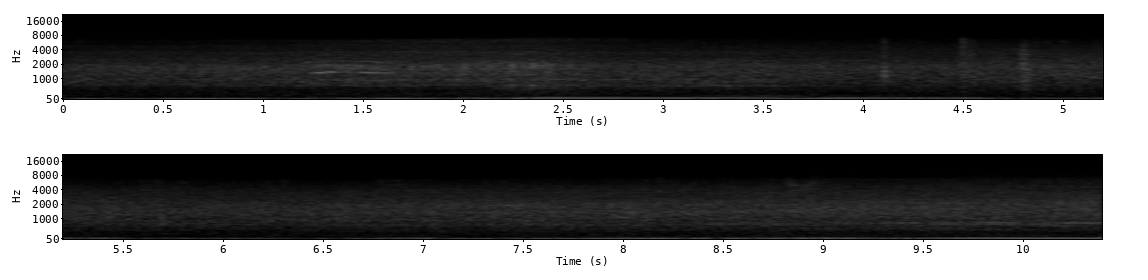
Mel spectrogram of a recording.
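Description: Slow cars driving past on a narrow town street: a low engine rumble that swells about two to four seconds in as a car goes by, then builds again near the end as a van approaches, over general street hubbub.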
